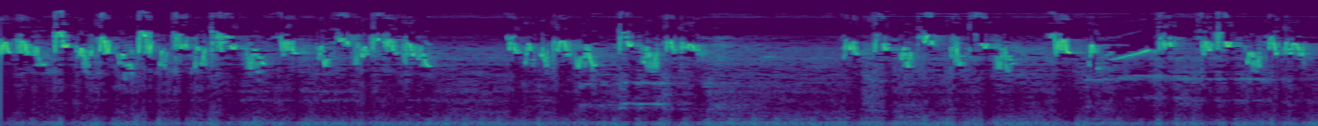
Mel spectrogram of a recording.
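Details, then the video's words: Lively yellow-fronted canary singing in bursts of rapid, high, jerky twitters and chirps, separated by brief pauses, with a few lower whistled notes and a constant low background hum. "mozambik gacor dor"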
